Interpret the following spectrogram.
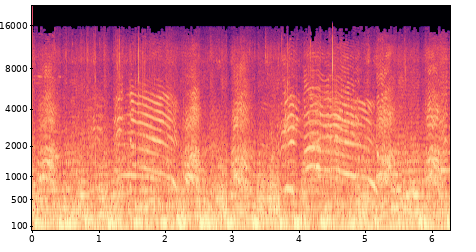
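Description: A group of women dancers shouting high cries together, the shouts of the Tinku dance, each cry sliding down in pitch, in two bursts with a pause between, over steady crowd noise.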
